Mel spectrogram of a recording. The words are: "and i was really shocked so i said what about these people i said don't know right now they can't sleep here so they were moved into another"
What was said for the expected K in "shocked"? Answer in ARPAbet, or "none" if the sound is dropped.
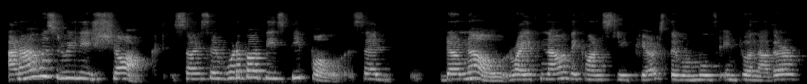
K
